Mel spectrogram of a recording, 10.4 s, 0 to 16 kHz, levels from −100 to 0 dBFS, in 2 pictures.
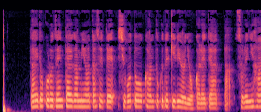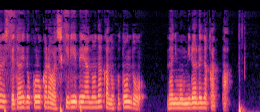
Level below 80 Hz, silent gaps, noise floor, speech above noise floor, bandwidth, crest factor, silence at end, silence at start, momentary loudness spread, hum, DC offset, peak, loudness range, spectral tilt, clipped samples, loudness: -34 dBFS; none; -42 dBFS; 22 dB; 11.5 kHz; 20 dB; 0.3 s; 0.05 s; 9 LU; none; under 0.1%; 0 dBFS; 2 LU; -6 dB/octave; under 0.1%; -20 LUFS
